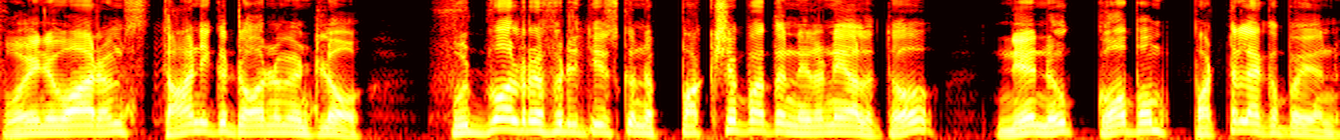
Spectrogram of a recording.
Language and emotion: Telugu, angry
